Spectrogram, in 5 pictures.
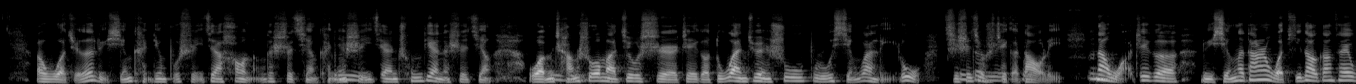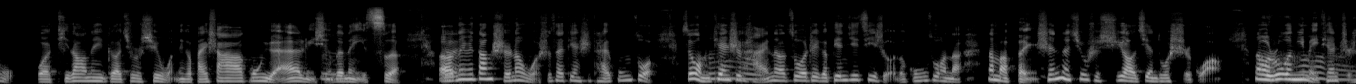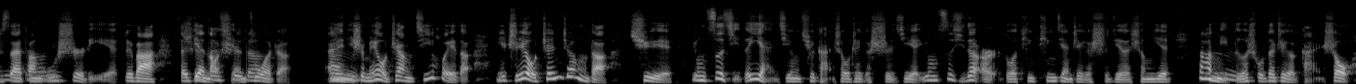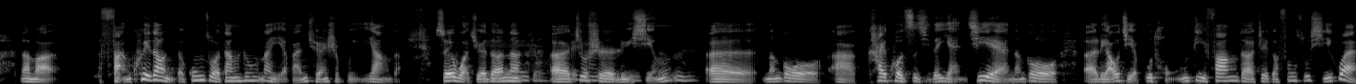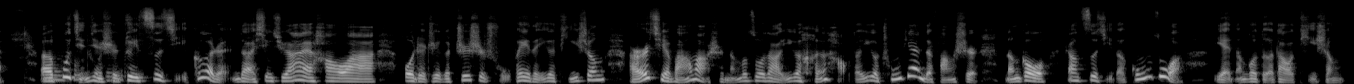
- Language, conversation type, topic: Chinese, podcast, 你会怎样安排假期才能真正休息？
- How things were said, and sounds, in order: none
